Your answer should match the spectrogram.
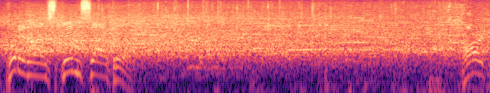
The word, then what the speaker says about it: Hart: Hart rhymes with start.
